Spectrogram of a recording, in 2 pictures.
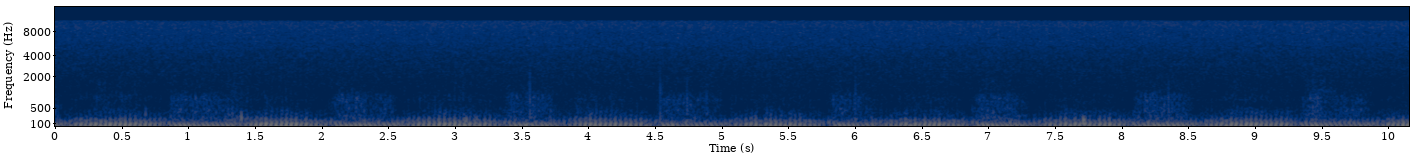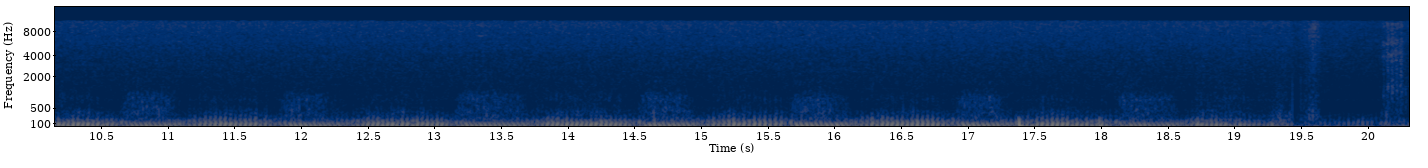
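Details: Domestic cat purring for relaxation: a steady, deep rumbling purr that swells and eases in regular breath-like pulses about every second, continuous throughout with no other sounds.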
